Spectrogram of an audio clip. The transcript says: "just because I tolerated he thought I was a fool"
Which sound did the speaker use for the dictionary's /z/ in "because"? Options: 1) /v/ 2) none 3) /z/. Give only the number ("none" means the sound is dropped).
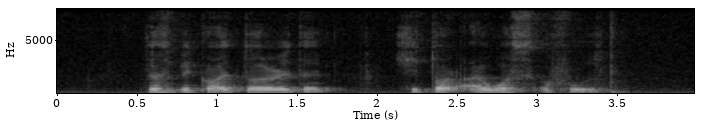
2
